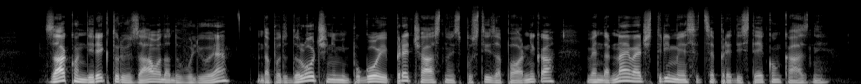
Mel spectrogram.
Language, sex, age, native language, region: Slovenian, male, 18-29, Slovenian, Carinthia region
